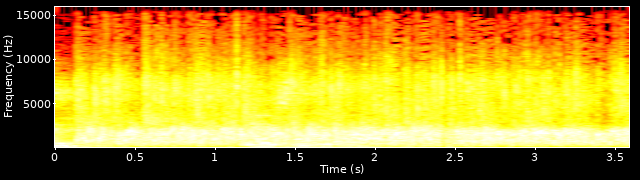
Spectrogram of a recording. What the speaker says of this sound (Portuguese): un aplauso para Andrés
